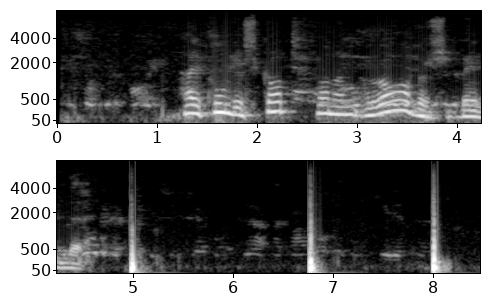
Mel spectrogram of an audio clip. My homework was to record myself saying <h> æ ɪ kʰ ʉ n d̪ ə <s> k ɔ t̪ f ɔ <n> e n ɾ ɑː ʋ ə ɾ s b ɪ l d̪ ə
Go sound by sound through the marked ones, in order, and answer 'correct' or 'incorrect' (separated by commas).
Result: correct, correct, correct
